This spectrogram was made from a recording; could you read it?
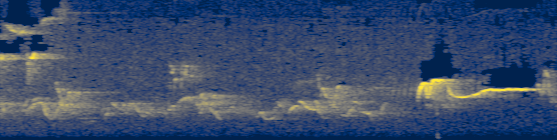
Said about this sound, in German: Die Vögel zwitschern.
